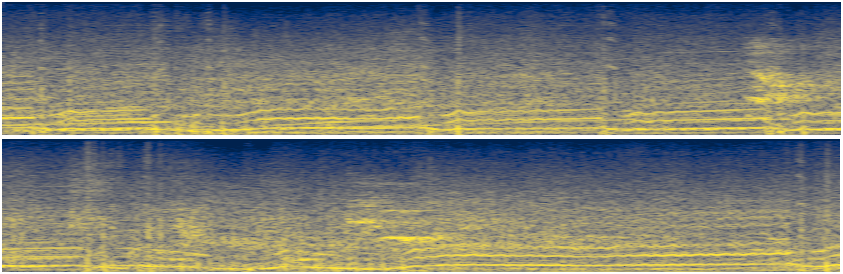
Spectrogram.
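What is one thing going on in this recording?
Tyres skid and slide on loose gravel.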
